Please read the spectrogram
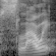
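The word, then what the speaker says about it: Slaithwaite: So the valley of Colne Valley, which is Linthwaite, Slathwaite or Slowett, depending on how you pronounce it, or Marsden.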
